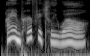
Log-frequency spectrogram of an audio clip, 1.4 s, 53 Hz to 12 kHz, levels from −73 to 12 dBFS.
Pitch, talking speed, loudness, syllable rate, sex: 230 Hz, 175 wpm, -15 LUFS, 5.0 syllables/s, female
